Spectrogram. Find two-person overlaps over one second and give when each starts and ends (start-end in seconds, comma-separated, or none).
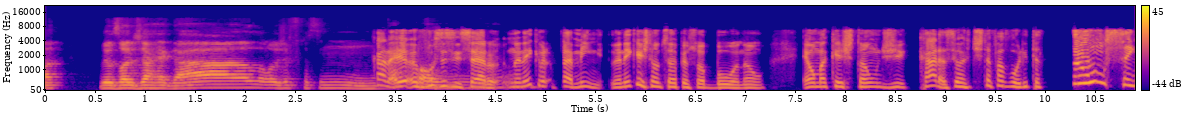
3.2-4.6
